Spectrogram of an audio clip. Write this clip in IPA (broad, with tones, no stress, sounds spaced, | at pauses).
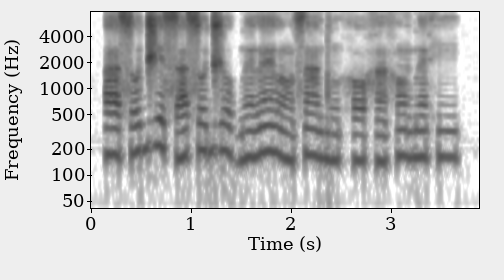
a˨ s o˨˦ d͡ʒ e˦˨ s a˨˦ s o˦ d͡ʒ o˦˨ b ɛ̃˧ l ɛ̃˧ l ɔ̃˨ s ã˧ d ũ˨ h ɔ˨ h ã˨ h ɔ̃˧ b ɛ̃˧ h i˧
